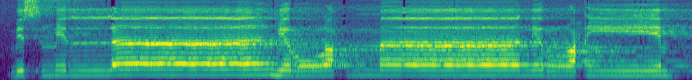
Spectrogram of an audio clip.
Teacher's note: Mad tabi'i jadi 4 harokat, 5 harokat.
